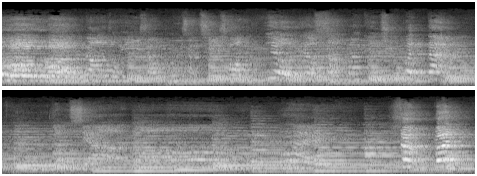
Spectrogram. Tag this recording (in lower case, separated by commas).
singing, music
